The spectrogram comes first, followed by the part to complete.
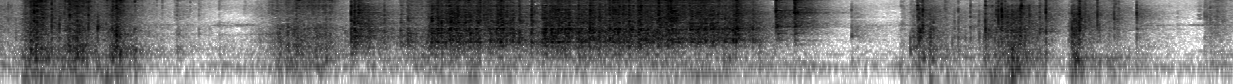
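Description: Paper candy pouch crinkling, then a stream of small hard-shelled candies pouring into a metal tin as a dense rattle lasting about two seconds, followed by a few scattered clicks.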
